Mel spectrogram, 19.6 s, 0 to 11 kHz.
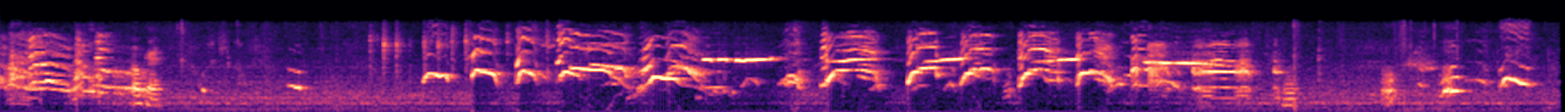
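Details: Alaskan Malamutes in a kitchen at 11:45 pm, several dogs howling and whining together in overlapping, wavering calls that rise and fall in pitch, with short yips and long drawn notes broken by brief pauses.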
